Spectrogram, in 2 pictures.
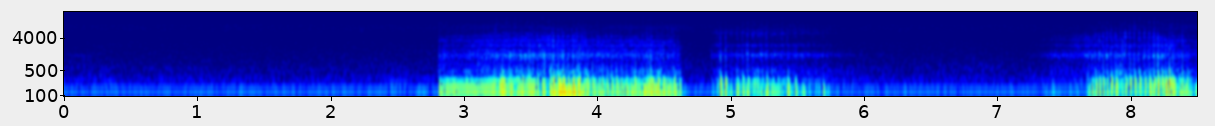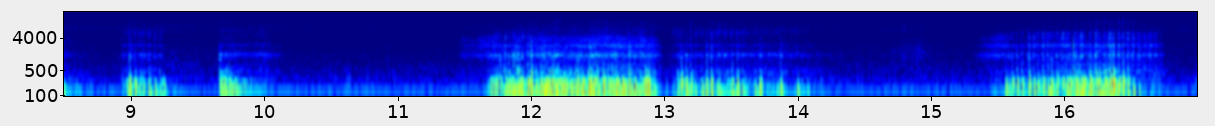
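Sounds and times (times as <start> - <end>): puppy snoring: 2.8 - 5.9, 7.3 - 10.2, 11.5 - 14.2, 15.4 - 16.8.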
